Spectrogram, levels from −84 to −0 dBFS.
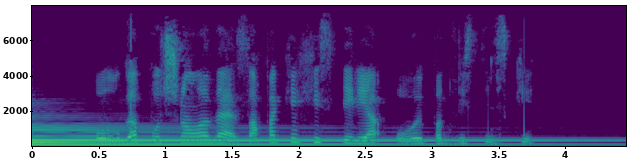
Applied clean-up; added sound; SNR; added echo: none; Guitar; -4 dB; none.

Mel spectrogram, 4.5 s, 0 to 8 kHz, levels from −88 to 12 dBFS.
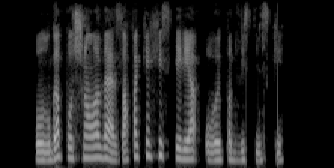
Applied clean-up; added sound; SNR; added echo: none; none; none; none.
